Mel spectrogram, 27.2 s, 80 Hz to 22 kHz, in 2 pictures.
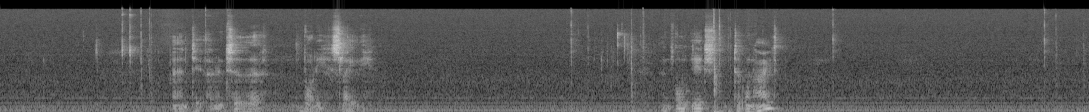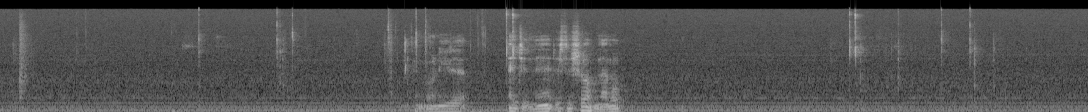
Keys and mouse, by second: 2.6 alt+middle click, 3.0-3.7 alt+middle drag, 4.3-7.2 alt+middle drag, 9.0 alt+h, 10.5-13.1 alt+drag, 14.7 Tab, 16.2-17.2 alt+drag, 19.6 ctrl+r, 24.3 click, 25.4-25.8 drag.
